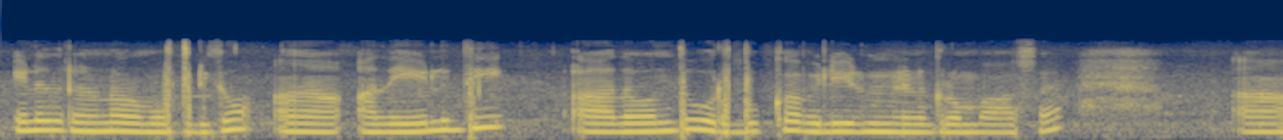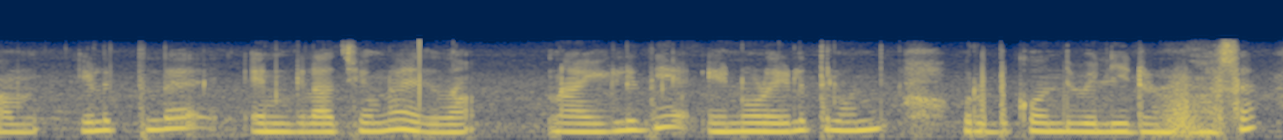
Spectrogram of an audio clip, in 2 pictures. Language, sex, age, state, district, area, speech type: Tamil, female, 18-30, Tamil Nadu, Sivaganga, rural, spontaneous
